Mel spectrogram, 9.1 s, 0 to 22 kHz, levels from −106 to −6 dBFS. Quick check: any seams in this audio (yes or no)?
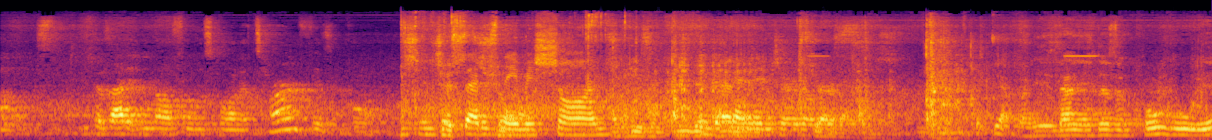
yes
